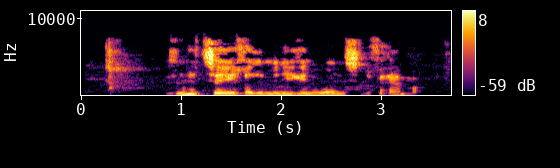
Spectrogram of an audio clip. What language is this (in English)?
Kabyle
